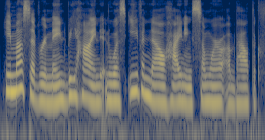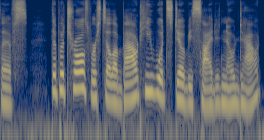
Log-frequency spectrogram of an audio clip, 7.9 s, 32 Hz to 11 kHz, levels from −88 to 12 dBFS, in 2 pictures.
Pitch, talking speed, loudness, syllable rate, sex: 175 Hz, 195 wpm, -19 LUFS, 5.2 syllables/s, female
